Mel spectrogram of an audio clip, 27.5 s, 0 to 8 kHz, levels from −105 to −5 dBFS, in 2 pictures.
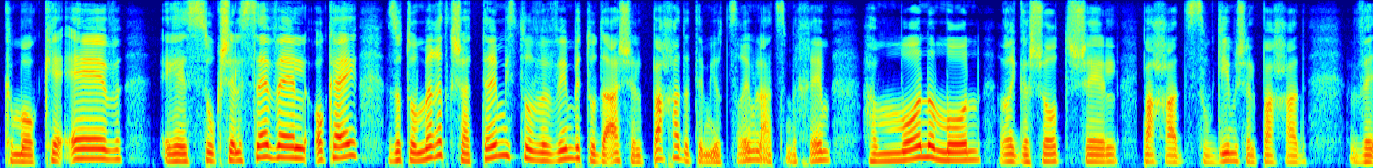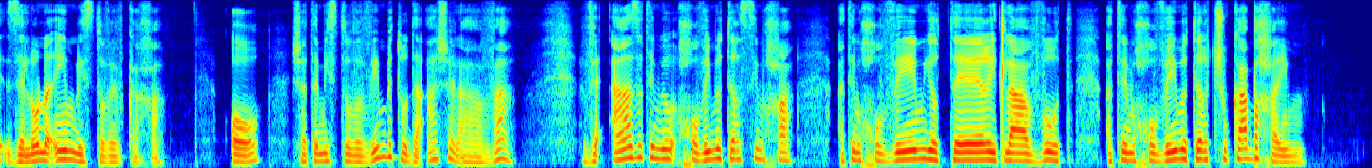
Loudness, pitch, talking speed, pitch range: -25 LUFS, 145 Hz, 105 wpm, 125-165 Hz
